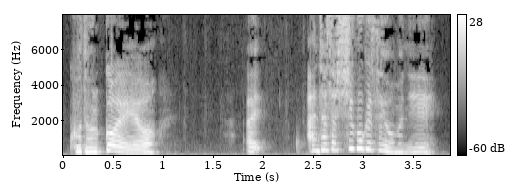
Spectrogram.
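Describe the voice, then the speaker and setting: A woman's voice: sits high, expressive, moderate pace. An actress playing a worried middle-aged daughter pleading with her mother to recognize her. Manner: pleading, upset. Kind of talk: TV or radio drama acting.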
